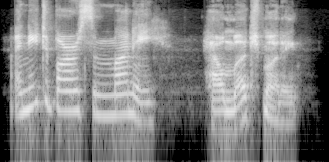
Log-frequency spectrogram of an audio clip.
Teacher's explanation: the prominence in this case is only one in the unit and it shifts from the old information money to the new information much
